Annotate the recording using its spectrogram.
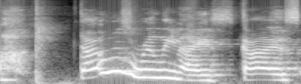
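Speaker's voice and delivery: swooping voice, on the verge of tears. Thanking the guys, on the verge of tears. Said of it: "Oh no, I'm gonna cry".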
